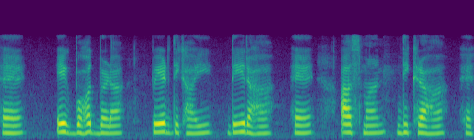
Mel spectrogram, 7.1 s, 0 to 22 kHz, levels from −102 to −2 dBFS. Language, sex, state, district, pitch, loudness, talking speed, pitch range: Hindi, female, Himachal Pradesh, Shimla, 215 Hz, -19 LUFS, 110 wpm, 210-230 Hz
